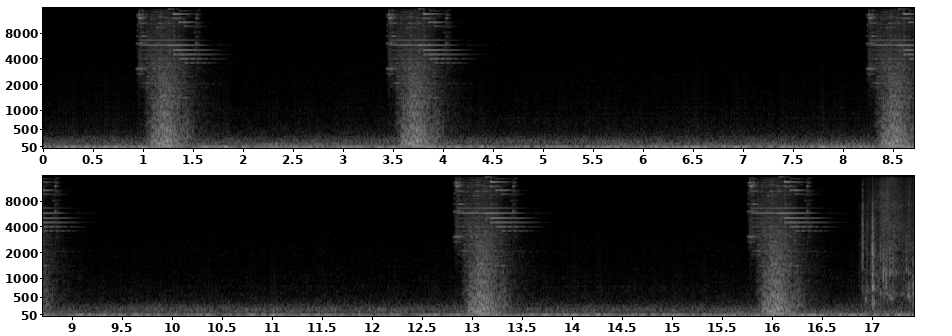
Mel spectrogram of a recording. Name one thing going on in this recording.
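Bright chimes ring out as game items are found.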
